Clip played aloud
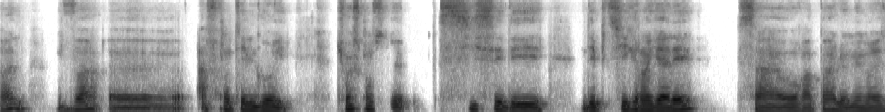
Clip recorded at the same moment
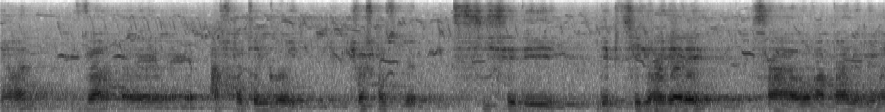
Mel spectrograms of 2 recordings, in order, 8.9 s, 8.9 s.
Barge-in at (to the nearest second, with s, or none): none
